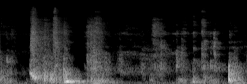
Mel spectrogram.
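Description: Quick, irregular footsteps and sneaker scuffs on a carpeted floor as two people shuffle, lunge and dodge, a few short thuds and scrapes.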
